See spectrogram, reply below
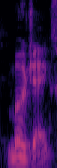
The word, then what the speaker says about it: Mojang: And we found out it is Mojang, so I've been saying it wrong for forever.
